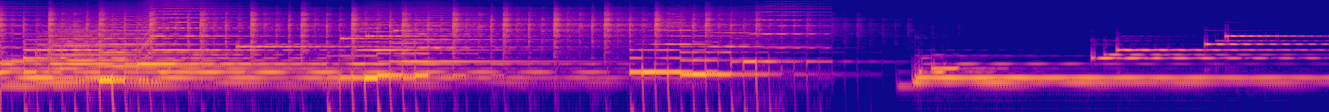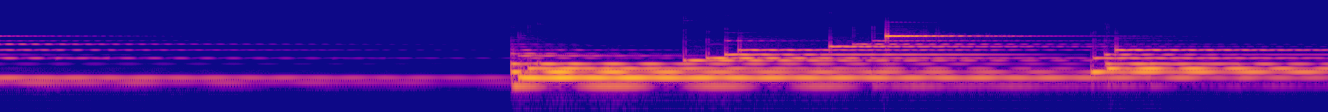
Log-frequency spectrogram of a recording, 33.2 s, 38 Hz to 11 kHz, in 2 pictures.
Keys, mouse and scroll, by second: 0.4 click, 0.5 s, 1.3 click, 1.6 click, 1.8 s, 2.5 click, 2.6 s, 3.2 click, 3.3 s, 3.8 click, 3.9 s, 4.8 click, 5.0 s, 5.8 click, 5.9 s, 6.5 click, 6.7 s, 7.2 click, 7.7 shift+click, 8.1 s, 9.1 click, 9.2 click, 9.5 shift+click, 9.8 shift+click, 10.0 s, 11.0 click, 11.3 shift+click, 11.4 s, 11.8 click, 11.9 scroll down 1, 12.3 click, 13.8 click, 14.6 scroll down 3, 15.1 scroll up 1, 15.3 click, 16.5 scroll down 2, 16.7 scroll up 1, 17.0 click, 17.5 click, 17.8-18.2 scroll down 1, 18.2 click, 18.8 shift+click, 19.7 click, 20.4-21.1 scroll down 2, 21.1 shift+click, 21.6-22.2 scroll down 11, 22.4 shift+click, 22.8-23.5 scroll down 12, 23.5 shift+click, 24.4-24.7 scroll down 12, 25.0 scroll up 13, 26.9 ctrl+j, 27.3 click, 27.5 click, 28.4 shift+d, 29.7 ctrl+z, 29.8 ctrl+z, 30.0 click, 30.6-31.6 right drag, 32.3 shift+d.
